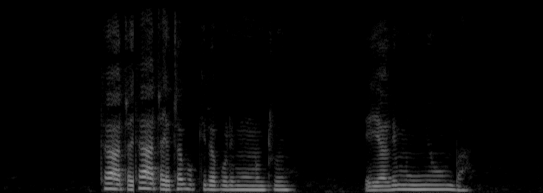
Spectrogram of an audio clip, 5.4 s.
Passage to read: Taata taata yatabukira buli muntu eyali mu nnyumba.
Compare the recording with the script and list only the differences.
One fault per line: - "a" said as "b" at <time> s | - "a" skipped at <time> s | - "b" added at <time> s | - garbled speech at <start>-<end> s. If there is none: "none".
none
